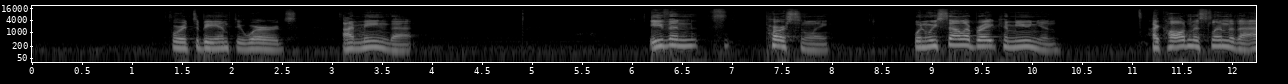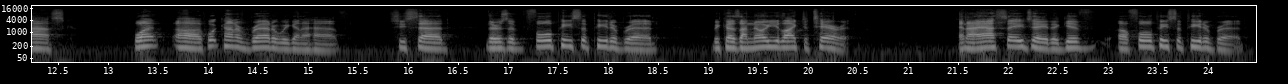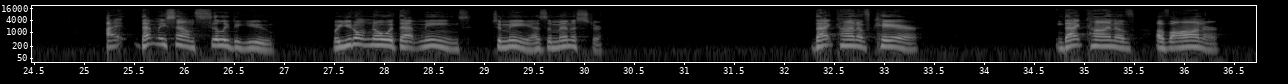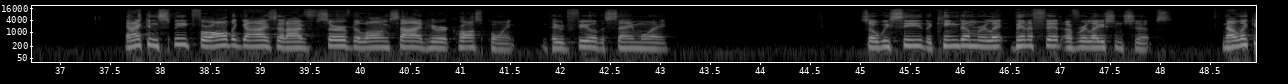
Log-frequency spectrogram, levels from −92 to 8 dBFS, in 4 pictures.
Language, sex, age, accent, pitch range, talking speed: English, male, 40-59, American, 130-195 Hz, 150 wpm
